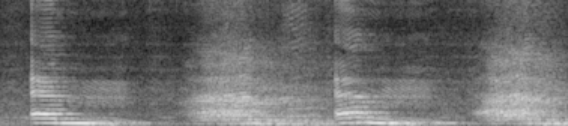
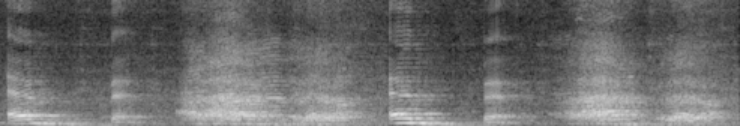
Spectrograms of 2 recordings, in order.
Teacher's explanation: بإطباق الشفتين، الميم زيها بس بعدم هذا الاطباق، الاطباق ام ام، اطباق الشفتين بس بعدم الضغطه بتاعه الباء · Shown in: first take · ام ام ام ام، انما الباء اب اب اب اب ام ام ام ام.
